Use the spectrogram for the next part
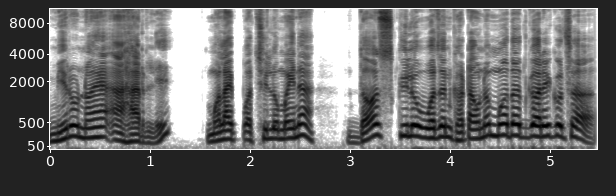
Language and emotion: Nepali, happy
